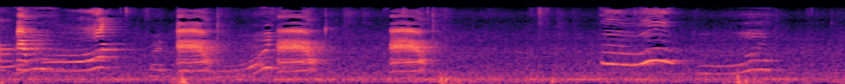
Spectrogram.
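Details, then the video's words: Parrot speaking in loud, harsh, word-like bursts mixed with rising and falling whistled syllables, about one utterance per second, a soft knock or two and steady low hum in the background. "Pyaari baate karne wala tota"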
